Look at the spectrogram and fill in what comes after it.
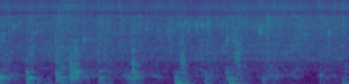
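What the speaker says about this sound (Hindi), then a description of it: "तो बस इसको मैं फ्राई कर लूँ।" Onions fry in a little oil for palak saag, a close, steady, crackling sizzle with faint stirring scrapes and no voices.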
